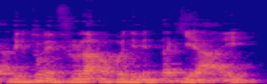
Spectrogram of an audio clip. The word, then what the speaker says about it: Ghiai: Ghiai è scritto con la I lunga, G, I, in friulano si legge Ghiai.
